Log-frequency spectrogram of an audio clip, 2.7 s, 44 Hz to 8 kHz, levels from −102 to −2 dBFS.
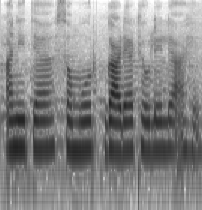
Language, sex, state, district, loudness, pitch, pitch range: Marathi, female, Maharashtra, Solapur, -22 LUFS, 195 Hz, 195-200 Hz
